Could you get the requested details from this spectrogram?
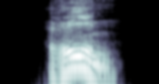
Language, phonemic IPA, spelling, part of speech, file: German, /ʁeːn/, Ren, noun, De-Ren.ogg
- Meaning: 1. reindeer 2. kidney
